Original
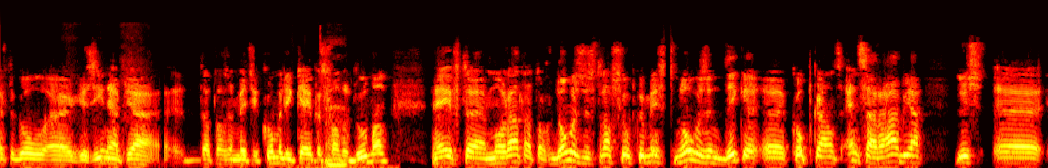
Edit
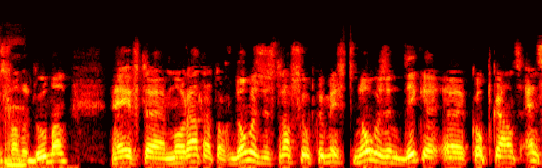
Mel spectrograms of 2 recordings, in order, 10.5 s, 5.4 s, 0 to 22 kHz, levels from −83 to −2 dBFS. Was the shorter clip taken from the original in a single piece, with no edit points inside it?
yes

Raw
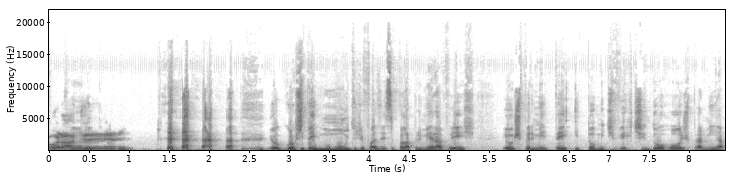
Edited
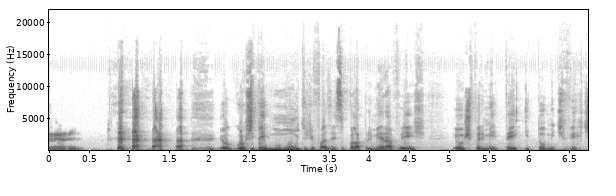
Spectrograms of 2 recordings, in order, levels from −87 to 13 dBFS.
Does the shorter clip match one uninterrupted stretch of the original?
yes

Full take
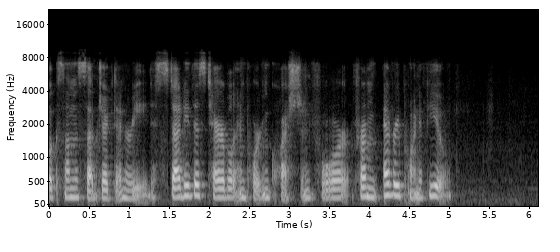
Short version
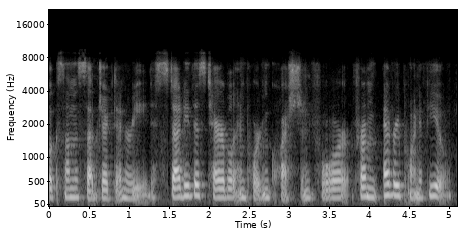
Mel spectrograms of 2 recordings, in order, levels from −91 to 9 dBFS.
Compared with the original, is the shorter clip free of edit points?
yes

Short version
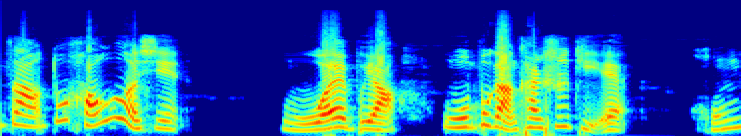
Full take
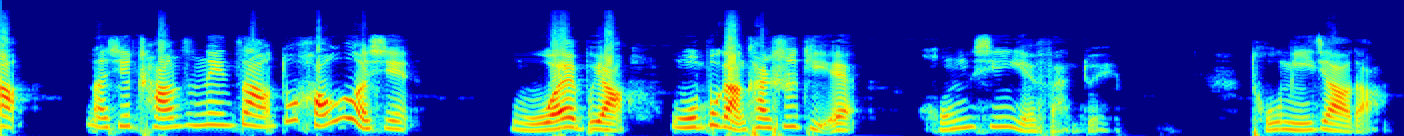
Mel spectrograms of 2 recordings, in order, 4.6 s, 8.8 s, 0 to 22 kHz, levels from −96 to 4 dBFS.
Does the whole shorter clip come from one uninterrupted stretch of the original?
yes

